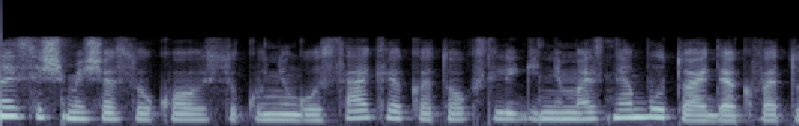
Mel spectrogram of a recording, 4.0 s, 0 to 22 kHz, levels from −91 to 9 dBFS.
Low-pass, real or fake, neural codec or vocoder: 7.2 kHz; real; none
